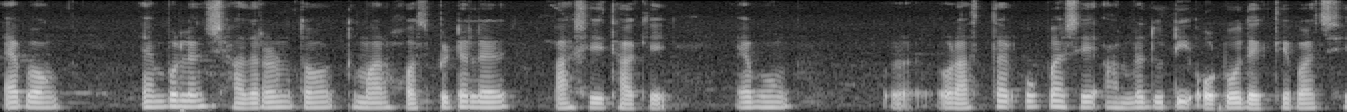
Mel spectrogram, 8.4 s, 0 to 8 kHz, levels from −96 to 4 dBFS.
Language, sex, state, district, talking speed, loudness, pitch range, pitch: Bengali, male, Tripura, South Tripura, 115 wpm, -19 LUFS, 130-150 Hz, 140 Hz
